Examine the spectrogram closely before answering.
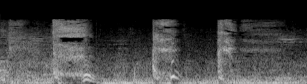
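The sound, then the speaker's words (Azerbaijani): Coughing and throat clearing from young protesters with mouths covered at a street demonstration for a tuberculosis-free future, three harsh bursts spaced about a second apart over steady background noise. “Bu öskürənlər isə vərəmlilər deyil, vərəmsiz gələcək uğrunda aksiya keçirən Dalğa Gənclər Hərəkatının üzvləridir.”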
